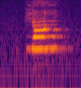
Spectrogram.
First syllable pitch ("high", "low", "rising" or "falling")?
high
